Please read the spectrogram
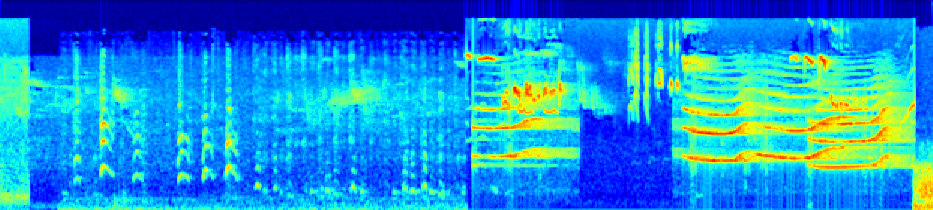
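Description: Animal calls: faint short chirps repeat over the first six seconds. Louder, drawn-out calls with a clear pitch follow, some swooping up and down; they stop briefly around eight seconds in, then return.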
